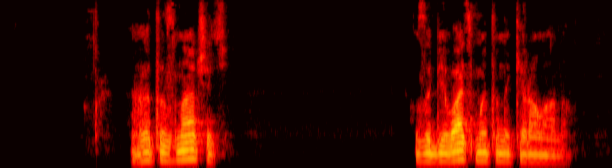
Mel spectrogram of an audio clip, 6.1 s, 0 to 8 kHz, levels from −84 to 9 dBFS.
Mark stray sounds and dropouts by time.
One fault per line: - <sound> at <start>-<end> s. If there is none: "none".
none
